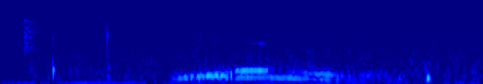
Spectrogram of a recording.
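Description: A pigeon cooing once, a low call of about a second that rises and then falls in pitch. It comes after a few light taps of a stylus on a tablet screen.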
